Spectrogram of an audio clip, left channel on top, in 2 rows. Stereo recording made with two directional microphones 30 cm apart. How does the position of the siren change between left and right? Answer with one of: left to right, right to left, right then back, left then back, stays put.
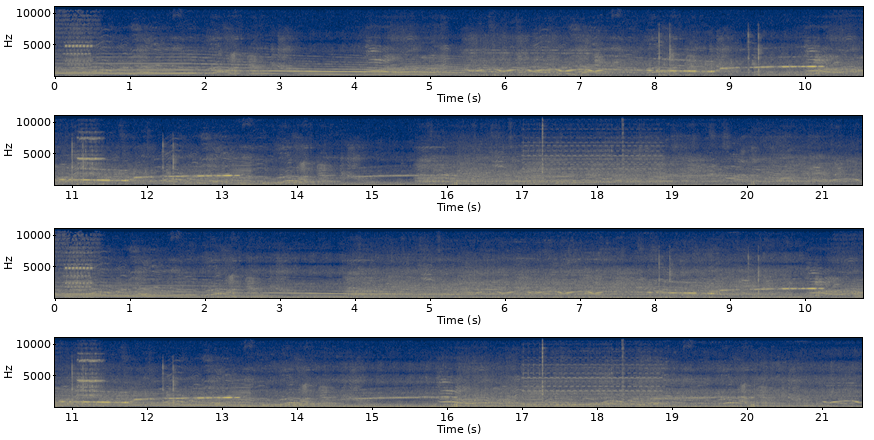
left to right.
